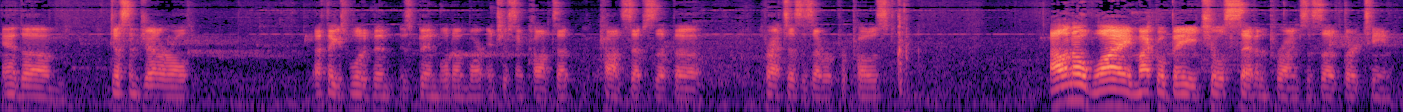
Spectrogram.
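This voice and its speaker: A man with a fairly low voice chats casually as he streams a game. There is faint noise behind him. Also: fairly even intonation, moderate pace, pauses often. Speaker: livestreamer. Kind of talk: casual gaming livestream chat.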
